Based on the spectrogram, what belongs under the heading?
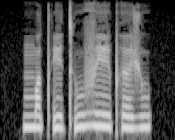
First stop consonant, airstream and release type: ejective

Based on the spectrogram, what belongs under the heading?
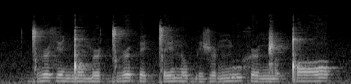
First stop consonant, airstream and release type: click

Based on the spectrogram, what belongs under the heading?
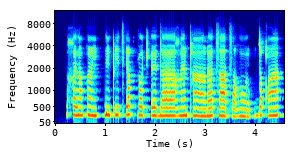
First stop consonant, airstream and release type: plain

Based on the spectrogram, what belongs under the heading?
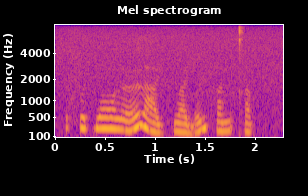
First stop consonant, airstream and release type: plain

